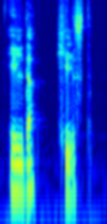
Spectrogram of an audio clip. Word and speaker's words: Hilda Hilst: Es muy difícil de pronunciar en portugués. Porque no es un nombre común del portugués, es mm, de otra lengua, proveniente de otra lengua. No estoy seguro de cuál, pero en Brasil lo pronuncian así y por eso estoy intentando pronunciarlo así. Vale. En español sería Hilda Hilst.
